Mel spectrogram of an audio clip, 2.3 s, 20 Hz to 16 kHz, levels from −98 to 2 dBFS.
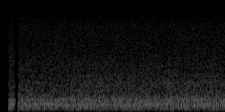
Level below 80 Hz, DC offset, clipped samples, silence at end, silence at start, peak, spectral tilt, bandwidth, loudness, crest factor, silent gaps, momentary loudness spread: -90 dBFS; under 0.1%; under 0.1%; 0 s; 0.1 s; -52 dBFS; -4.5 dB/octave; 11 kHz; -66 LUFS; 14 dB; none; 1 LU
